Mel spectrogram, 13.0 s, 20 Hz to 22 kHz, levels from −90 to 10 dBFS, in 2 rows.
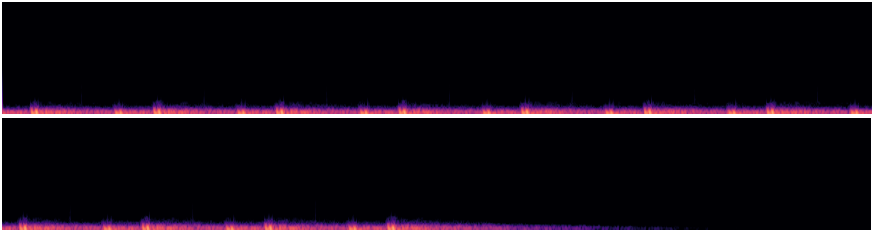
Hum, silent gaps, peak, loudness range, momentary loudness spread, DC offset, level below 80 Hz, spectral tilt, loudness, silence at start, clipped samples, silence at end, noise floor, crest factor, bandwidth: none; none; -6 dBFS; 5 LU; 11 LU; under 0.1%; -30 dBFS; -15 dB/octave; -27 LUFS; 0 s; under 0.1%; 2.75 s; under -90 dBFS; 22 dB; 0.4 kHz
